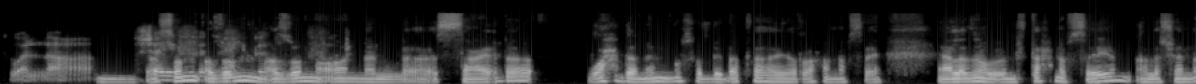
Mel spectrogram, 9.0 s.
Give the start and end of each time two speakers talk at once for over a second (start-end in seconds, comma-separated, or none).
0.7-2.6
